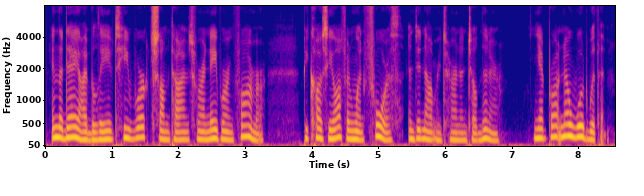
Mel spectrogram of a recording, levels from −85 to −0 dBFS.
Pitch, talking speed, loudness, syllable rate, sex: 180 Hz, 205 wpm, -16 LUFS, 6.2 syllables/s, female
